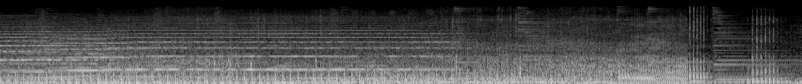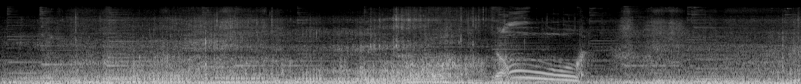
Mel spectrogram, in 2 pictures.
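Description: Off-road motorcycles riding past one after another on a dirt track, engines running steadily at low revs. Near the end, one engine's pitch drops sharply as it goes by.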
